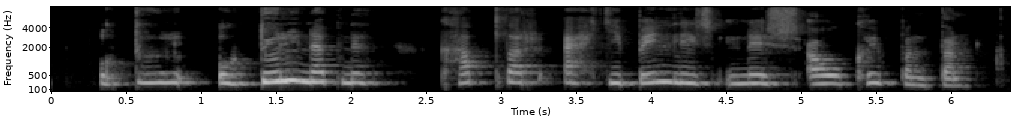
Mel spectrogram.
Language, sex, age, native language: Icelandic, female, 15, Icelandic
